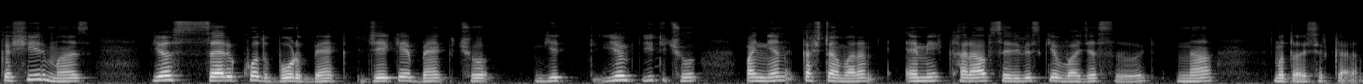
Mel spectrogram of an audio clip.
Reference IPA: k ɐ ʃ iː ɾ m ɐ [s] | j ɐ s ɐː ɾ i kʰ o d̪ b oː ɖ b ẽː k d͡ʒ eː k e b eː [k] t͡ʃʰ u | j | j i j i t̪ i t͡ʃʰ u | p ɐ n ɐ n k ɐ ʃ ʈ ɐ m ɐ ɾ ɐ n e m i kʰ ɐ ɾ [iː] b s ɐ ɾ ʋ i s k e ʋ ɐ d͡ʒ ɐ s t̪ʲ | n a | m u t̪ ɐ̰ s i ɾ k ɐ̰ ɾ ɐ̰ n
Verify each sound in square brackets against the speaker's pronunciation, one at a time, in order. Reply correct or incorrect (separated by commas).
incorrect, correct, incorrect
